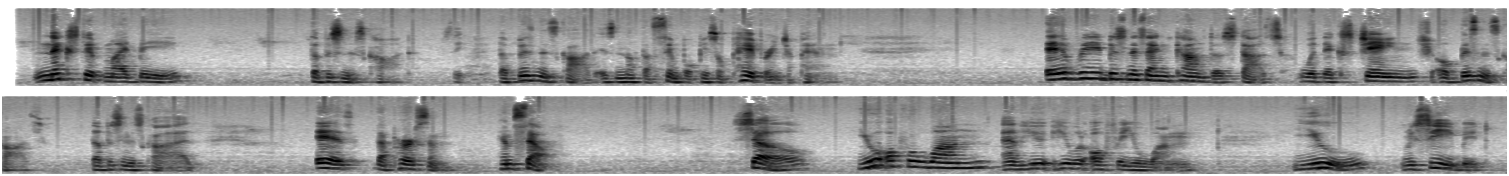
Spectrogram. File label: conversation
